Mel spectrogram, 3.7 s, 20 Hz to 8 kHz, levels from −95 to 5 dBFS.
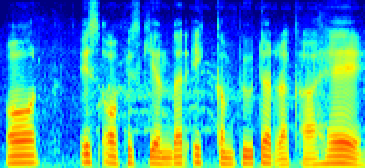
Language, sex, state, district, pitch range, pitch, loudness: Hindi, male, Madhya Pradesh, Katni, 110-125 Hz, 120 Hz, -19 LUFS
